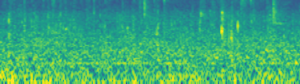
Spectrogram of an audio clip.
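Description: Steady rain falls in a soft, even hiss with scattered brighter drops pattering on surfaces, distant and unbroken, with no voices.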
